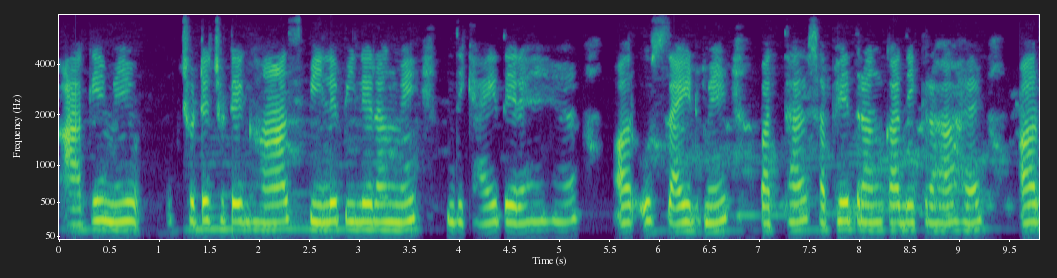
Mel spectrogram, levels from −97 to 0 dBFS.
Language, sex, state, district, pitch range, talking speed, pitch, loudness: Hindi, female, Chhattisgarh, Balrampur, 230-250 Hz, 145 wpm, 240 Hz, -17 LUFS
